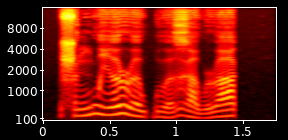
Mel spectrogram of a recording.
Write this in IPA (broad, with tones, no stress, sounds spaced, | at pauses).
ʂ ə˧˥ ŋ w i˧˥ ə̯ ɹ ə˨˩ w ɓ u˨˩˦ ə̯ ɣ a˨˩˨ w ɹ a˦˥ k̚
